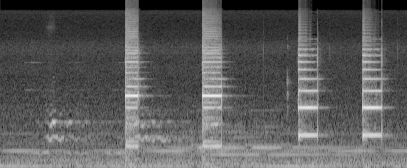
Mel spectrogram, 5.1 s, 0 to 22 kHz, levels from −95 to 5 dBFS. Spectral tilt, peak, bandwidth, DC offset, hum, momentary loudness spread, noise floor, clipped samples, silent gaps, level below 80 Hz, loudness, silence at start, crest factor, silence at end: 0 dB/octave; 0 dBFS; over 20 kHz; under 0.1%; none; 25 LU; -30 dBFS; 2%; none; -32 dBFS; -5 LUFS; 0 s; 10 dB; 0.3 s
